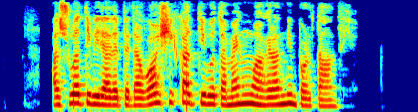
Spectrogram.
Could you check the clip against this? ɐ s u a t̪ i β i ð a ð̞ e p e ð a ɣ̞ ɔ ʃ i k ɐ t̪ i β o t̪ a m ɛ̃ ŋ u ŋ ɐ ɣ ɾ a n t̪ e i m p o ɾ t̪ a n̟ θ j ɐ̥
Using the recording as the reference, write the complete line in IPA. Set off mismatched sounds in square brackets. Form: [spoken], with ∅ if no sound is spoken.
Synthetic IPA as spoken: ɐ s u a t̪ i β i ð a ð̞ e p e ð a ɣ̞ ɔ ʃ i k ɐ t̪ i β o t̪ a m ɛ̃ ŋ u ŋ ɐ ɣ ɾ a n [d̪] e i m p o ɾ t̪ a n̟ θ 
